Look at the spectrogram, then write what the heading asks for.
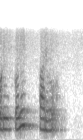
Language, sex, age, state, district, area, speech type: Odia, female, 18-30, Odisha, Koraput, urban, conversation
